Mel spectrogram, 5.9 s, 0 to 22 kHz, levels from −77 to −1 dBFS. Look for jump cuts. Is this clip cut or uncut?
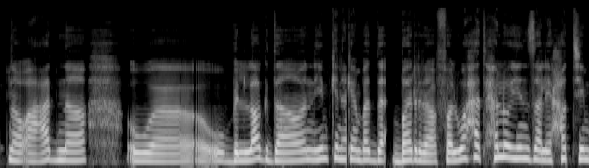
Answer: cut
